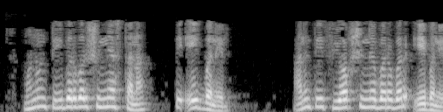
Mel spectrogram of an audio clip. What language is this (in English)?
Marathi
